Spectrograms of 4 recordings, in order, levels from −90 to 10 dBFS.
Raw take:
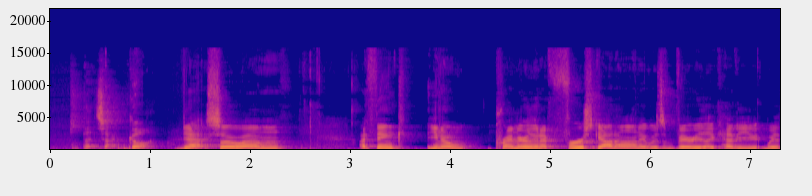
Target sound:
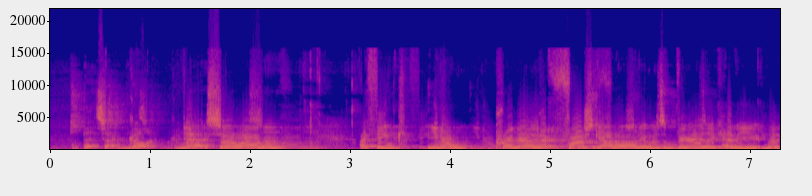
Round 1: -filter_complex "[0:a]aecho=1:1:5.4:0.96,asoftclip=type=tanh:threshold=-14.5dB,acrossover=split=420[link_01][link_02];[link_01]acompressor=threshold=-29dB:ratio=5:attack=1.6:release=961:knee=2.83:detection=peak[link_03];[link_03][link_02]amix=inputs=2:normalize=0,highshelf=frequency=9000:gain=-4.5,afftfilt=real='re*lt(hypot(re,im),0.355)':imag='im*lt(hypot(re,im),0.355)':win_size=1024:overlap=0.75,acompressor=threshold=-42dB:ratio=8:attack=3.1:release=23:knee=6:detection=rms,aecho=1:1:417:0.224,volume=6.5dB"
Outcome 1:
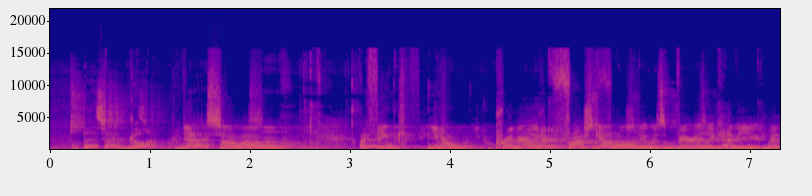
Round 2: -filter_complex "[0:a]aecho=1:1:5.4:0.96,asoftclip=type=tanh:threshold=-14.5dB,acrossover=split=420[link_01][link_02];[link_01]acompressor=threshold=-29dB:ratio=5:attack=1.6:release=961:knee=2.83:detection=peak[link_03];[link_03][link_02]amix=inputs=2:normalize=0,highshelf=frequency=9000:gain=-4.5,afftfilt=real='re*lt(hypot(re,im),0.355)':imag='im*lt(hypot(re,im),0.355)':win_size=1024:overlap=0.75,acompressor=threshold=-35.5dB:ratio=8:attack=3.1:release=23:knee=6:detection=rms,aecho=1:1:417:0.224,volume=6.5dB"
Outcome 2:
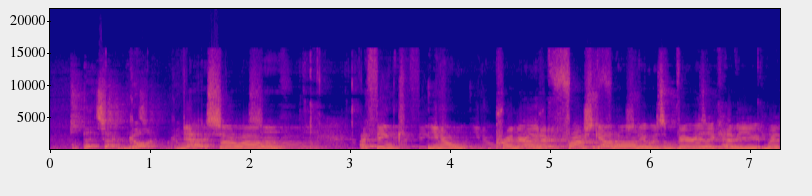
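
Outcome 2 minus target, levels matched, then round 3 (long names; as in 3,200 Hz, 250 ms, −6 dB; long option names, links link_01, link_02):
soft clipping: distortion −9 dB
-filter_complex "[0:a]aecho=1:1:5.4:0.96,asoftclip=type=tanh:threshold=-23dB,acrossover=split=420[link_01][link_02];[link_01]acompressor=threshold=-29dB:ratio=5:attack=1.6:release=961:knee=2.83:detection=peak[link_03];[link_03][link_02]amix=inputs=2:normalize=0,highshelf=frequency=9000:gain=-4.5,afftfilt=real='re*lt(hypot(re,im),0.355)':imag='im*lt(hypot(re,im),0.355)':win_size=1024:overlap=0.75,acompressor=threshold=-35.5dB:ratio=8:attack=3.1:release=23:knee=6:detection=rms,aecho=1:1:417:0.224,volume=6.5dB"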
